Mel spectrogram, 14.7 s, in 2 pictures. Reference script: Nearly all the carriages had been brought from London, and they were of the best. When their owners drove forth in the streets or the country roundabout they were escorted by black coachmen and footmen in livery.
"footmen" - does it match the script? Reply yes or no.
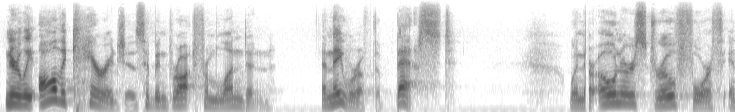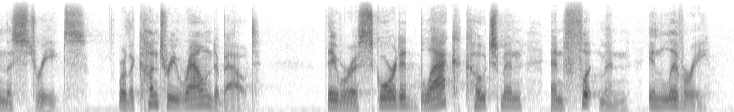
yes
